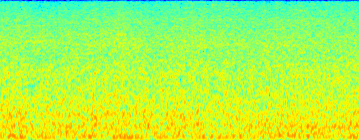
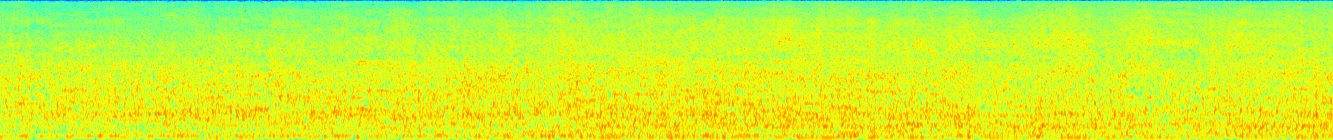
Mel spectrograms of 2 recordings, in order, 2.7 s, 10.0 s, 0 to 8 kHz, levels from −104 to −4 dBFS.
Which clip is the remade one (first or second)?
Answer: second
